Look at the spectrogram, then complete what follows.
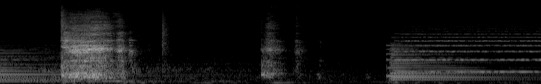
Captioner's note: Margaret crying; gentle music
